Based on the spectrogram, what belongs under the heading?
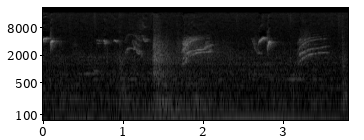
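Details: Parisian Frill canary, a frilled domestic canary breed. A few sharp, ringing chirps come in two loose bursts with small high notes between them. A soft rustle sounds in the middle, with a faint background hum.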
